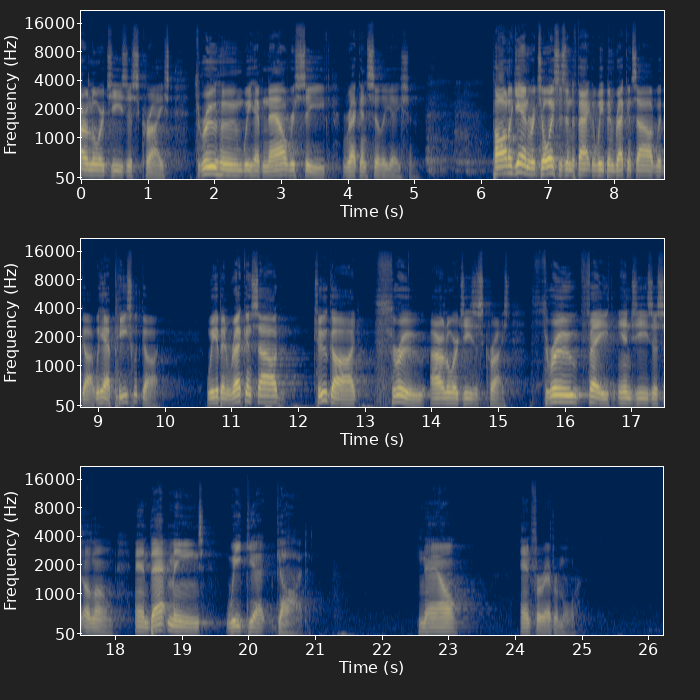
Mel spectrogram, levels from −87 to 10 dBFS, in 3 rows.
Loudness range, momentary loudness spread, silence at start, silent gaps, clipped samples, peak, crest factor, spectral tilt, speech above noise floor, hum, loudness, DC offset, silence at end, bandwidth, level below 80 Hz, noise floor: 13 LU; 16 LU; 0 s; none; under 0.1%; -2 dBFS; 20 dB; -4.5 dB/octave; 54 dB; none; -21 LUFS; under 0.1%; 1.45 s; 13.5 kHz; -60 dBFS; -75 dBFS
